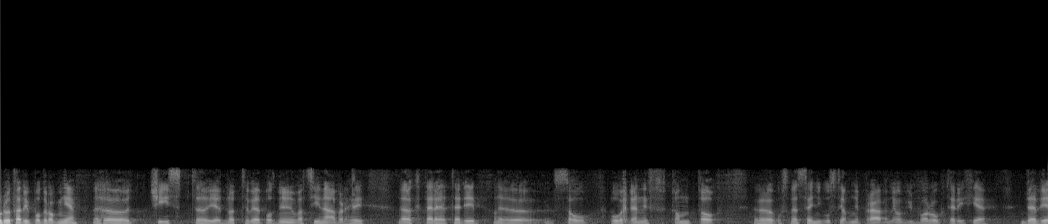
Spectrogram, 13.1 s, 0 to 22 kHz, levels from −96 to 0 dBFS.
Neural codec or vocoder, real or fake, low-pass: codec, 16 kHz in and 24 kHz out, 0.6 kbps, FocalCodec, streaming, 4096 codes; fake; 5.4 kHz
